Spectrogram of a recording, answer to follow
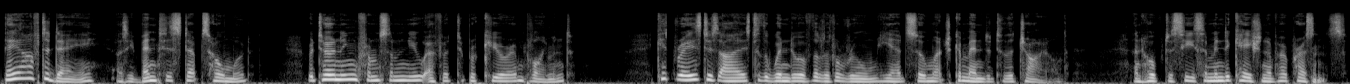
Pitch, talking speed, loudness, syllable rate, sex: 160 Hz, 200 wpm, -18 LUFS, 5.8 syllables/s, female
